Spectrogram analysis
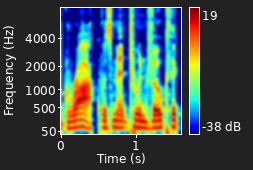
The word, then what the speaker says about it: Groq: task even the name grock was meant to invoke the kind of subject depth the company was striving to represent it's Gro and we spell it with a Q and it's because it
